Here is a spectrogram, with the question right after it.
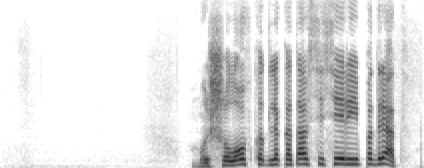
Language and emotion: Russian, angry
